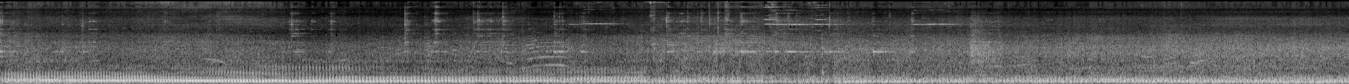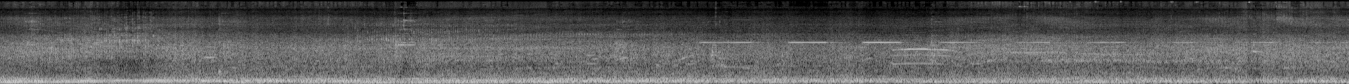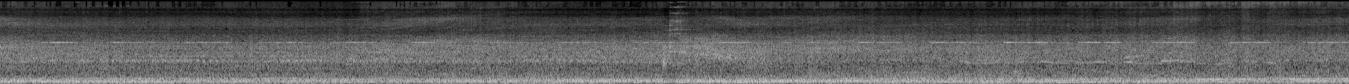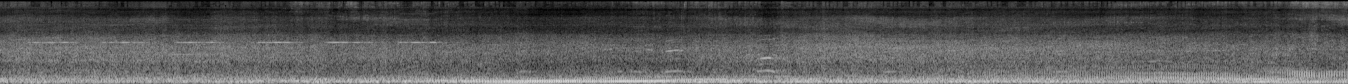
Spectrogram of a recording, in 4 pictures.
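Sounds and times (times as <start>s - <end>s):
excavator diesel engine running: 0.0s - 47.0s
high-pitched alarm beeping: 20.5s - 45.3s.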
